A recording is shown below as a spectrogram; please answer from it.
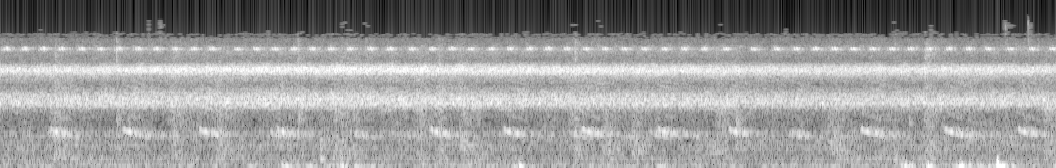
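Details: Steady nocturnal cricket trilling, shrill and continuous across several high tones, accompanied by soft downward-sliding chirps about three per second and a brief low thump near the end.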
